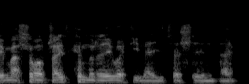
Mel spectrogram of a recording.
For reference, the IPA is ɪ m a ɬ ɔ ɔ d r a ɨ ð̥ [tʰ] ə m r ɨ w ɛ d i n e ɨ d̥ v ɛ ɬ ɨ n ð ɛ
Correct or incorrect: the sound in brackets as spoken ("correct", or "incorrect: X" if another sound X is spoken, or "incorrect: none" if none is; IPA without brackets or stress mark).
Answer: incorrect: kʰ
